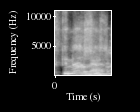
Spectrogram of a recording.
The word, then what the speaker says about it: Ganesh: It's Ganesh. – Oh, that's Ganesh.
